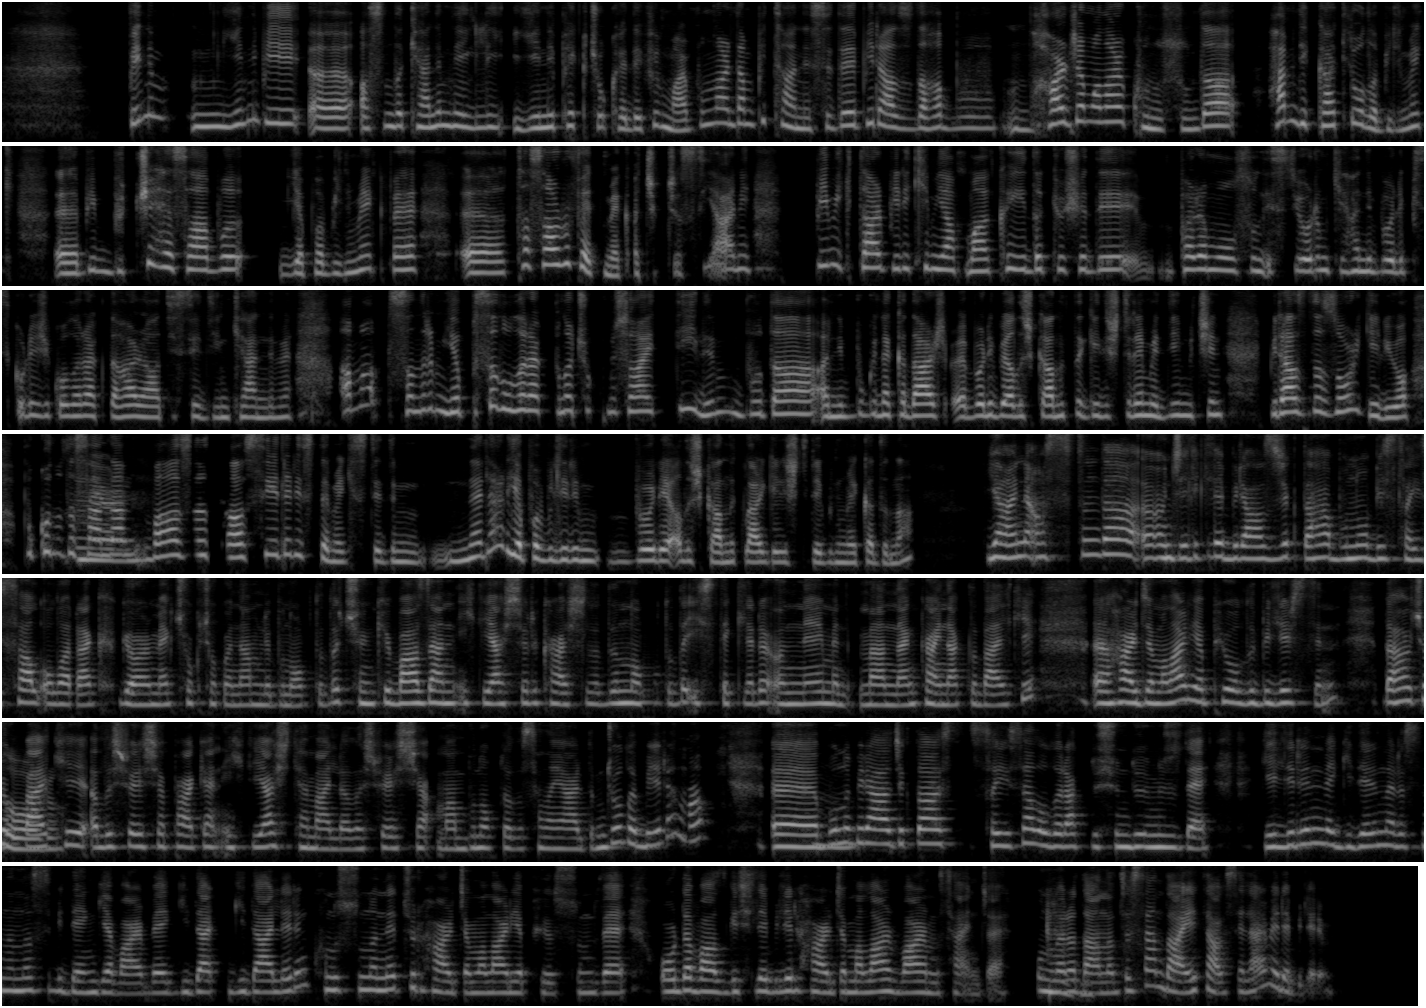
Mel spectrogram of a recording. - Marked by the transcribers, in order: other background noise; unintelligible speech
- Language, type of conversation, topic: Turkish, advice, Bütçemi ve tasarruf alışkanlıklarımı nasıl geliştirebilirim ve israfı nasıl önleyebilirim?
